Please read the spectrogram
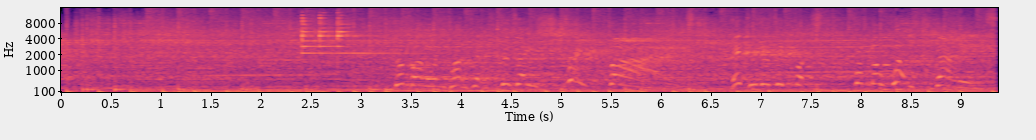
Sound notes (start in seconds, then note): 2.4 bell ringing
